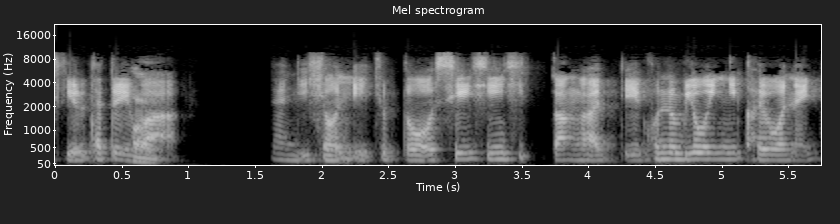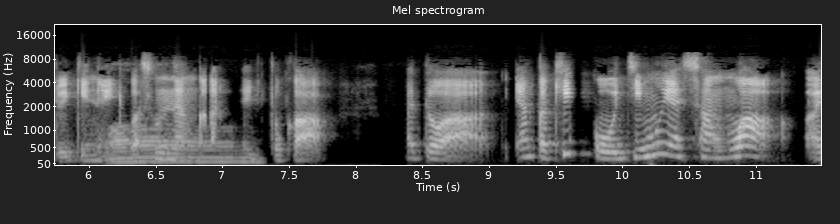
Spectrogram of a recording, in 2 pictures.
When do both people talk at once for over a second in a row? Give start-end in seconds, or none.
6.1-7.3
